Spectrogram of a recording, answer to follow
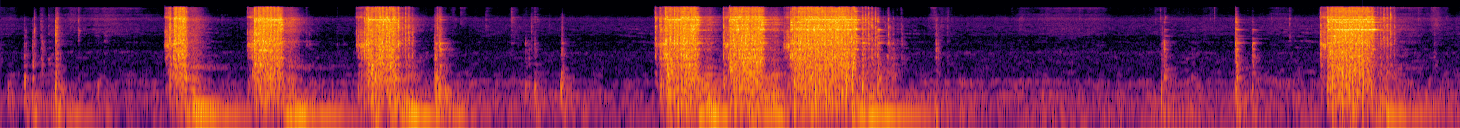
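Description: Ryobi cordless impact wrench hammering as it tightens a mower blade bolt: three short bursts, then a longer burst of nearly two seconds about halfway through.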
